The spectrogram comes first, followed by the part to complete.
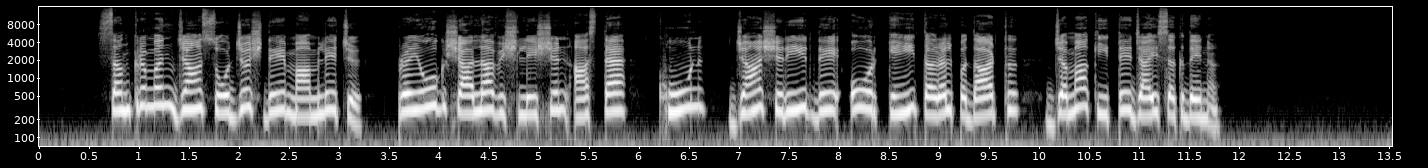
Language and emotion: Dogri, neutral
